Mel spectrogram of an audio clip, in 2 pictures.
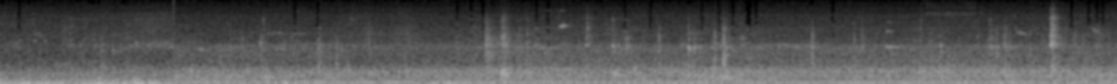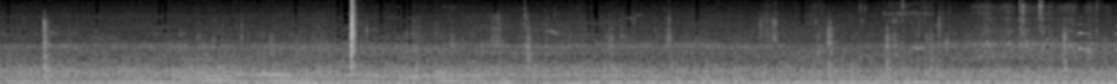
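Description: A distant engine running steadily as a low hum, its pitch briefly gliding about ten seconds in; a single sharp click sounds shortly after.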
